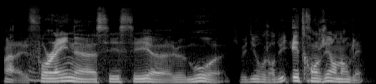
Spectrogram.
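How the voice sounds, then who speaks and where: A man's voice: medium pitch, fast talker, a bit bright. A man explaining things in casual chat, with many fillers and restarts. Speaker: guest linguistics enthusiast.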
